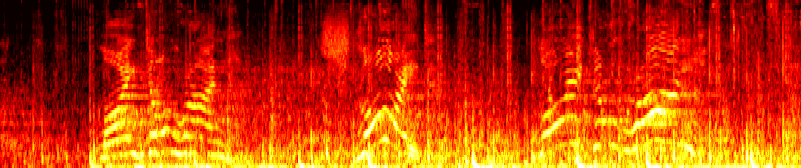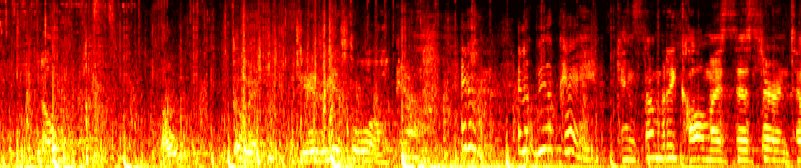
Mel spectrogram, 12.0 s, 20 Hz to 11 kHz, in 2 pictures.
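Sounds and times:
scuffle: 0:00.0 - 0:11.0
people running on hard floor: 0:00.0 - 0:12.0.

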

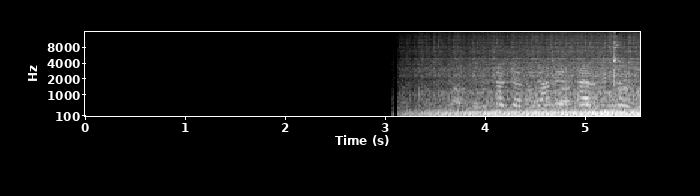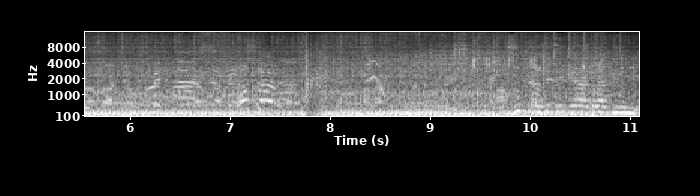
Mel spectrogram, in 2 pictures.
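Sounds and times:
small engine idling: 0:03.1 - 0:11.0
voices: 0:03.3 - 0:11.0.

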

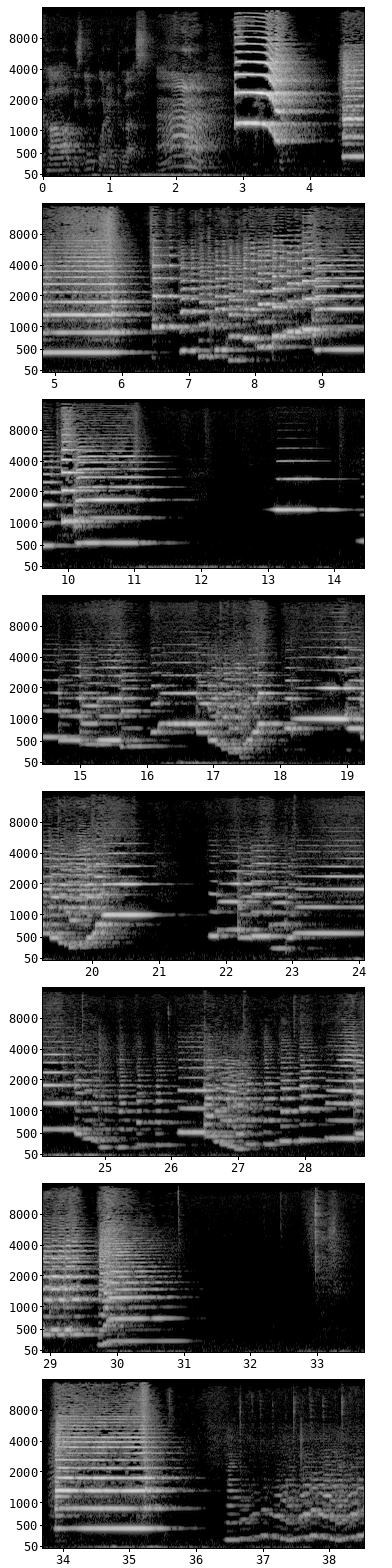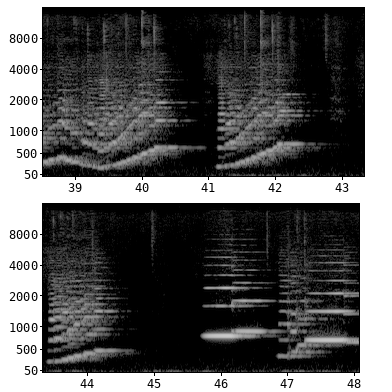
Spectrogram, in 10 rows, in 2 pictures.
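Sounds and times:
solo clarinet playing: 0:02.9 - 0:11.9, 0:12.9 - 0:21.2, 0:21.8 - 0:31.2, 0:33.8 - 0:42.6, 0:43.4 - 0:44.8, 0:45.7 - 0:48.0.

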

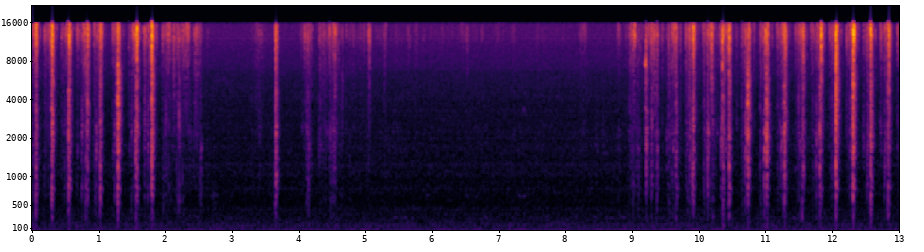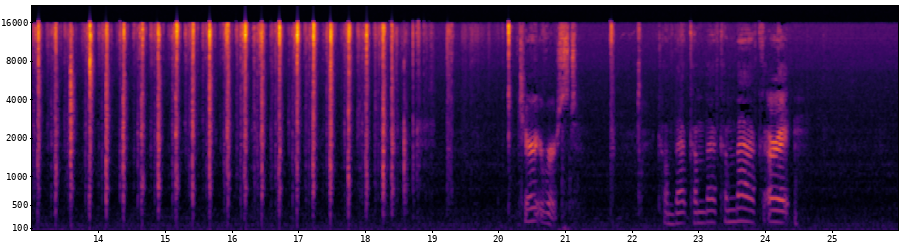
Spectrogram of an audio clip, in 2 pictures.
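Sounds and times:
cards being shuffled: 0:00.0 - 0:02.6, 0:03.3 - 0:05.2, 0:08.9 - 0:19.6.

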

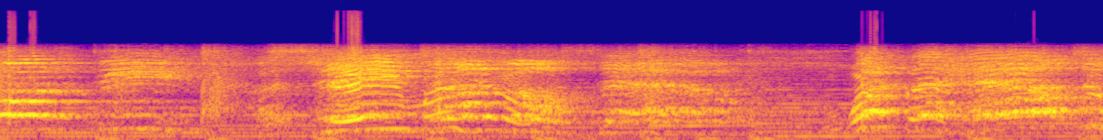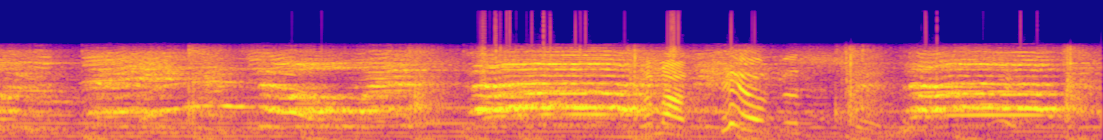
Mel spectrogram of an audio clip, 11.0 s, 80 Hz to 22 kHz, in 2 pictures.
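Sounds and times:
instrumental backing track with beat: 0:00.0 - 0:11.0.

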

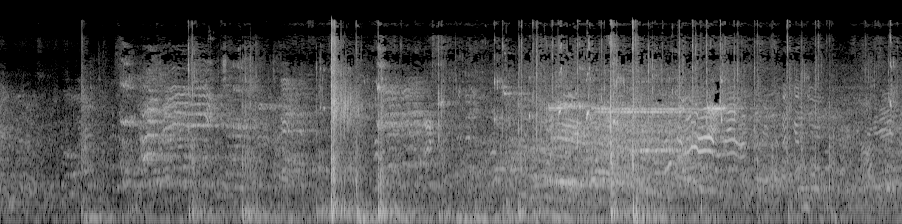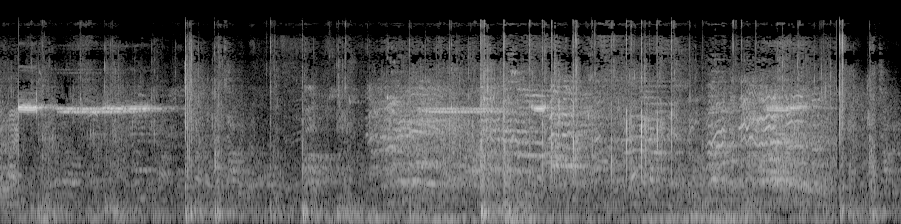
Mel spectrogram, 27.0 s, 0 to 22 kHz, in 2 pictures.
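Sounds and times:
players shouting calls: 0:05.6 - 0:17.0, 0:18.0 - 0:26.1.

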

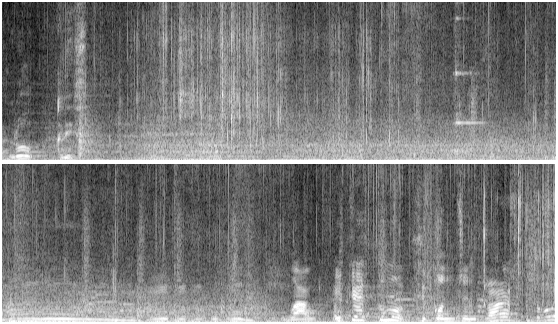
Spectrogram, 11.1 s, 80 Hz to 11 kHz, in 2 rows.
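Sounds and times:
crunching of crisp food being chewed: 0:00.6 - 0:11.0.

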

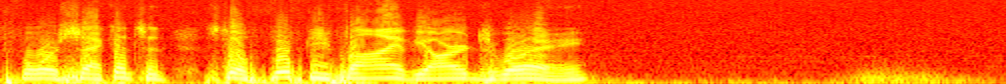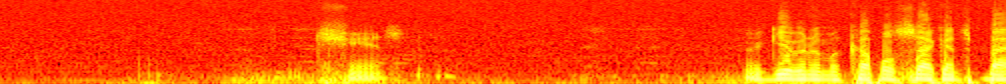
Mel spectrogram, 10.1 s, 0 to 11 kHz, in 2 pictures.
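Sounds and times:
microphone line hiss: 0:00.0 - 0:10.0.

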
